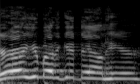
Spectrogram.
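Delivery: put-on very high, shrill screaming. Retelling a man screaming in the background of a phone call: imitating someone screaming. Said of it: "he starts screaming in the back".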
